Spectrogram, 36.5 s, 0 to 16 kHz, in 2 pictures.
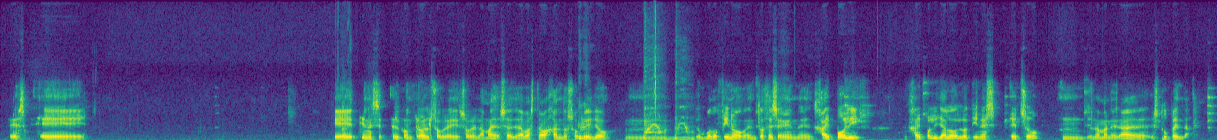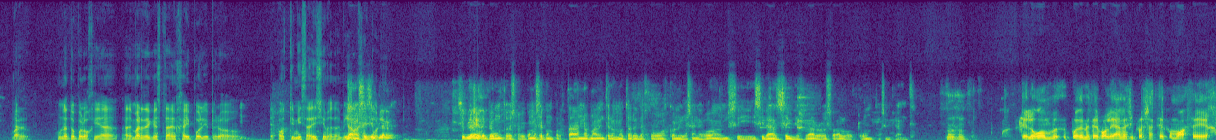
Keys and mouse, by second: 1.6 shift+middle click, 3.9 shift+middle click, 28.7 shift+middle click, 32.7 shift+middle click.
